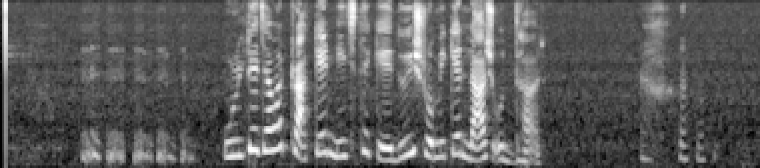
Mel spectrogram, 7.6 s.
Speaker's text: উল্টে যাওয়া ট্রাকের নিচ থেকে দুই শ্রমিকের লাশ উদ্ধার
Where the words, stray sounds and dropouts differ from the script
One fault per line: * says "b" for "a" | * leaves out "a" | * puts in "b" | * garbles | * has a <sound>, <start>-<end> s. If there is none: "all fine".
* has a laugh, 0.8-2.0 s
* has a laugh, 6.4-7.2 s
